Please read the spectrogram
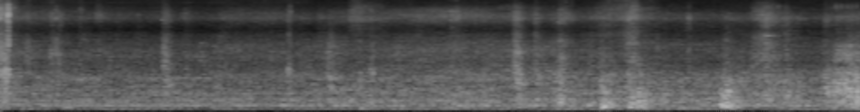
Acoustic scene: bus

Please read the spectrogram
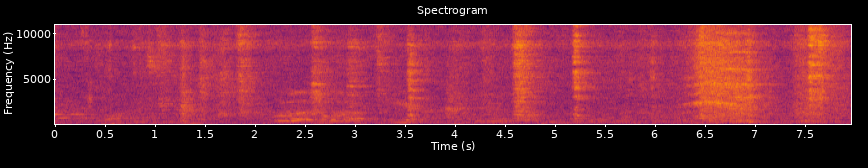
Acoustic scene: restaurant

